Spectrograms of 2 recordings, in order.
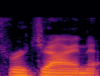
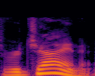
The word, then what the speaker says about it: Regina: It's, and it is pronounced Regina. I'm totally serious. You talk to someone from Canada, from Saskatchewan, and you say, you know, you're from Regina, and they'll be offended. They'll say, no, it's Regina, and that's how it's pronounced.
